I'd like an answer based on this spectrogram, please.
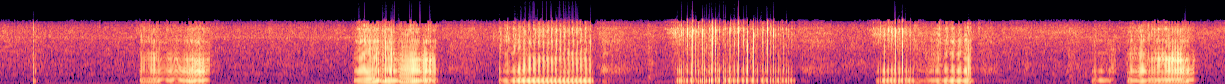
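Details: An English bulldog snores indoors in an uneven series of about seven rough, buzzy breaths, some wavering in pitch, separated by short quiet pauses.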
